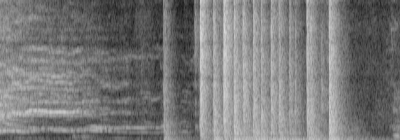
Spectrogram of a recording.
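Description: A man laughing hard. About one and a half seconds in, a louder, harsher burst with rapid knocking takes over for nearly two seconds.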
